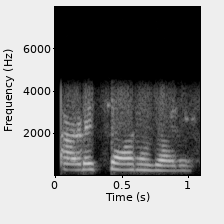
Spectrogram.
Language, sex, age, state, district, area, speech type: Urdu, female, 18-30, Delhi, East Delhi, rural, conversation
